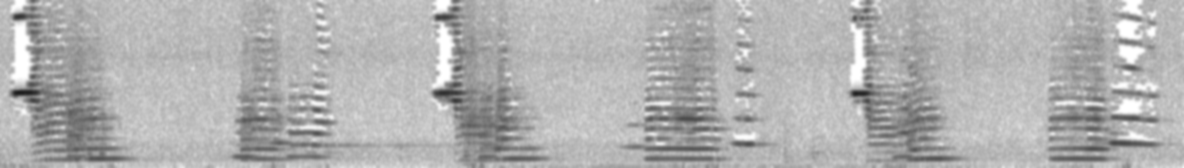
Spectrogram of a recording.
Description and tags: Swing Horn
A playground swing that needs oiling because it sounds like a broken or badly-played horn of some sort.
